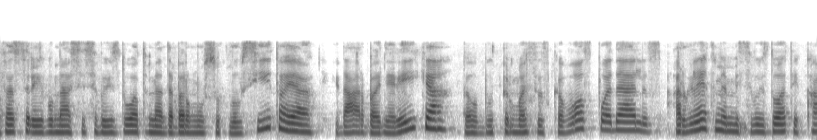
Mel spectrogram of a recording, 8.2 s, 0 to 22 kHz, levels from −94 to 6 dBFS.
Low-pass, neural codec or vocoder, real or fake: 7.2 kHz; vocoder, 22.05 kHz, 80 mel bands, HiFi-GAN; fake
